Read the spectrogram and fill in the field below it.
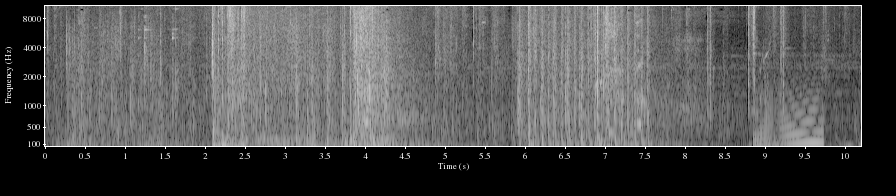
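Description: Explosions and heavy gunfire from a Halo Infinite multiplayer match: several loud broadband booms near 2, 4 and 6 seconds over steady combat noise, closing with a whooshing tonal sweep, as game voice lines run beneath.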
